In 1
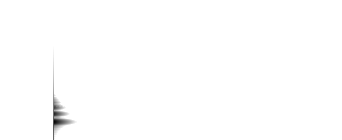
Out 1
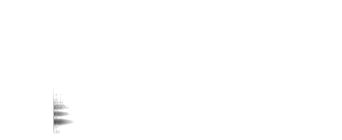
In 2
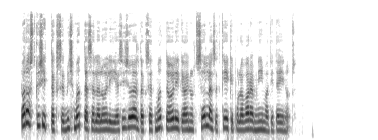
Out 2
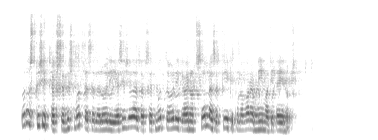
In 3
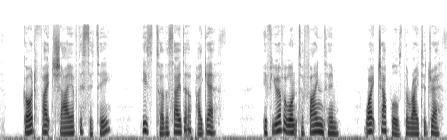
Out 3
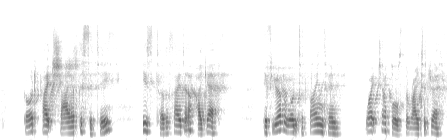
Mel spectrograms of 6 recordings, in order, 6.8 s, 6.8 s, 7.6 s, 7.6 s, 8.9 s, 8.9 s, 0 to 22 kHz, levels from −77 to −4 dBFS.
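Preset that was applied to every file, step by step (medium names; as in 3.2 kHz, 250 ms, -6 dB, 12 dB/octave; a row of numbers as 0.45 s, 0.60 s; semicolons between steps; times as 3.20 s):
high-pass 490 Hz 12 dB/octave; treble shelf 3.1 kHz -10.5 dB; reverse; compression 6:1, threshold -32 dBFS; reverse; rotary cabinet horn 0.7 Hz; on a send: repeats whose band climbs or falls 124 ms, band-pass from 1.7 kHz, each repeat 0.7 oct, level -4.5 dB; on the sum: gated-style reverb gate 80 ms rising, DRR 9.5 dB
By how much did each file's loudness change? -21.0 LU, -14.5 LU, -18.0 LU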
